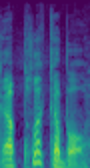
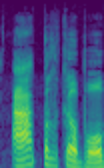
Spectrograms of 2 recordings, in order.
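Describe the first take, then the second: First: The stress is on the second syllable. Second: The stress is on the first syllable. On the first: This is the newer pronunciation. "that stress in the pronunciation to the second syllable" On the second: This is the older pronunciation. "words like applicable becoming"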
